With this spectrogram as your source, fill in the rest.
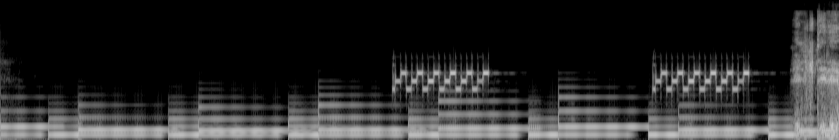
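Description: Telephone ringing: a loud electronic ringtone plays a repeating melodic pattern with bright trilling bursts, continuing steadily for several seconds.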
